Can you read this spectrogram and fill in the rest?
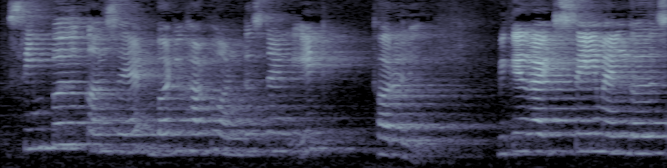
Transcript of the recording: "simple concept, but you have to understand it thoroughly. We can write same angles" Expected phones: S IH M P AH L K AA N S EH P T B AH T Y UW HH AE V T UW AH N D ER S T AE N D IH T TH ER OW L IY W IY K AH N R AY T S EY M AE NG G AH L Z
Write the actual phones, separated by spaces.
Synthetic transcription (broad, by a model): S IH M P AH L K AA N S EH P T B AH T Y UW HH AE V T UW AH N D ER S T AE N D IH T T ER OW L IY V IY K AH N R AY T S EY M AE NG G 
